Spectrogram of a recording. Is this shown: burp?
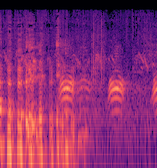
no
